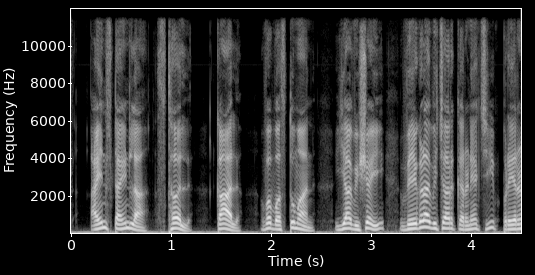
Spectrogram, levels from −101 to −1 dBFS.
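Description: A speech clip with a wrong sample rate fault from start to finish. The voice sounds high and rushed. Everything runs 1.5 times too fast, and pitch rises by about 7 semitones. Speed and pitch shift together by the same ratio. That happens when samples are played back faster than they were captured, with no rate conversion. The 1.5 ratio fits audio recorded at 16 kHz and played at 24 kHz.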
